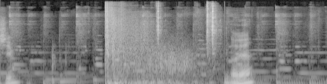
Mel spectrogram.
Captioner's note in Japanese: どかん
